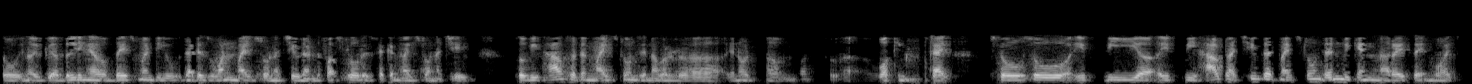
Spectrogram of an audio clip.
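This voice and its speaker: A man's voice: low voice, steady tone, brisk, slightly rough. A man with an Indian accent speaking as a company executive on an earnings call, over a narrow phone line. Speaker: company executive presenting results. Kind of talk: earnings call presentation and answers. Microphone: telephone conference call.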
